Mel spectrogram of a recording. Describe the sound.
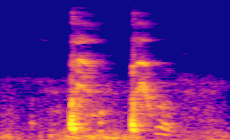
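Two abrupt, harsh coughs from someone who has just inhaled water, the bursts about half a second apart and fairly faint, with no talk around them.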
